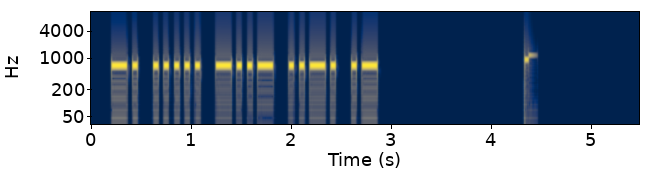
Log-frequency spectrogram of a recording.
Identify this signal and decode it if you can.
Morse code, heard as a keyed tone, about 23 wpm, 700 Hz. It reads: N5XFA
